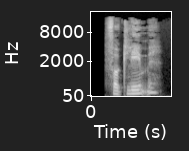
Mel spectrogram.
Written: forglemme

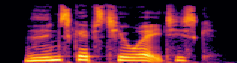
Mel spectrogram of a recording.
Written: videnskabsteoretisk

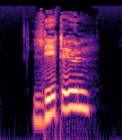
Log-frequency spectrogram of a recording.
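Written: LETØL

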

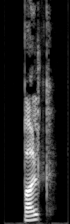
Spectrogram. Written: bulk

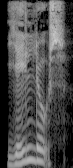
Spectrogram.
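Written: YALELÅS

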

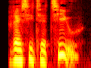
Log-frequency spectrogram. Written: recitativ

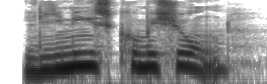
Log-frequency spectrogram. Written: ligningskommission

